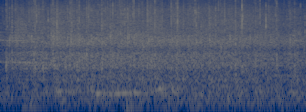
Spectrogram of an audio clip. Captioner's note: audience applauding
